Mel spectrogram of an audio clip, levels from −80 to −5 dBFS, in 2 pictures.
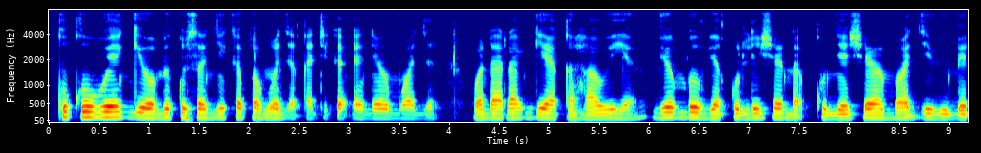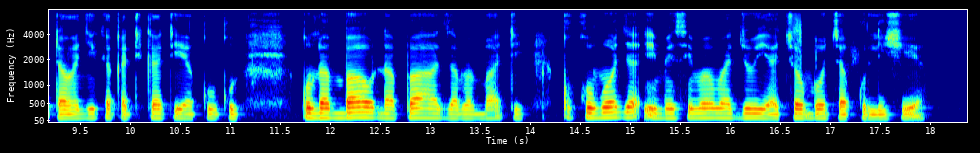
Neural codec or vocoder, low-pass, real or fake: none; 7.2 kHz; real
